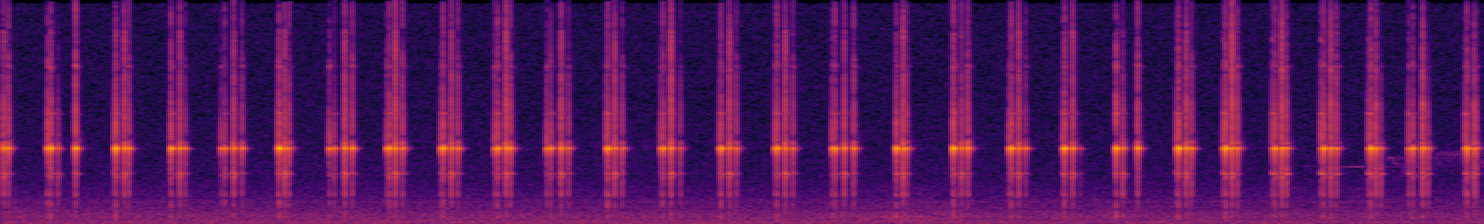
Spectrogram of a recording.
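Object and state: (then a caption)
Carved agate figure. Continued tapping on a carved agate moon goddess figure gives a long series of sharp, bright, clicky taps that ring very briefly with a clear high tone. The taps come steadily, sometimes in quick pairs, over a quiet background.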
